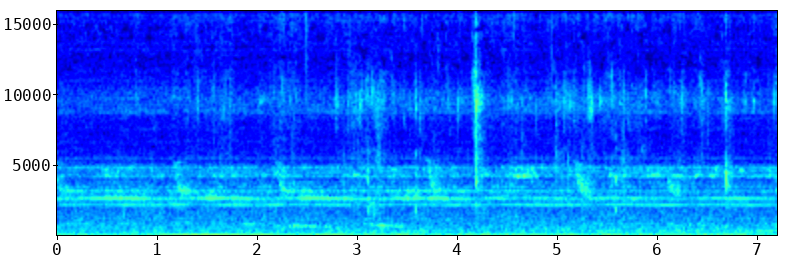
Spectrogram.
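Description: Faint, short chirps of small birds repeating every second or so over a steady high whine and a constant low rumble, with one sharp click partway through.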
